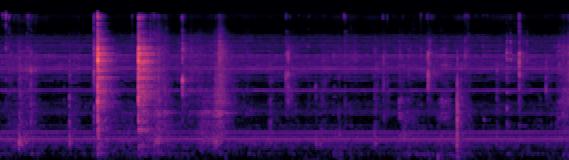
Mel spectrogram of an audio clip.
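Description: Close-up eating sounds: chewing and crunching of fried chicken skin with rice, with wet mouth clicks and smacks and a few louder crunchy bites in the first few seconds. A steady hum sits underneath.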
